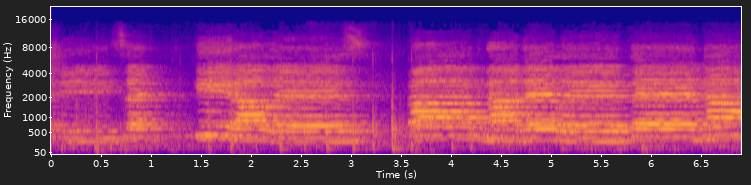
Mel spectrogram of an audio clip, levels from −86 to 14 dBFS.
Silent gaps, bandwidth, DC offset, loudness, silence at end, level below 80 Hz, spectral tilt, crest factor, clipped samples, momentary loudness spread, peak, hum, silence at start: none; 14 kHz; under 0.1%; -12 LUFS; 0 s; -60 dBFS; -2 dB/octave; 12 dB; under 0.1%; 13 LU; 0 dBFS; none; 0 s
